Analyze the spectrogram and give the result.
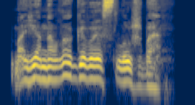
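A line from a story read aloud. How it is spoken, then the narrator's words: Sad sigh. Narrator (Russian): грустно вздохнул царь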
